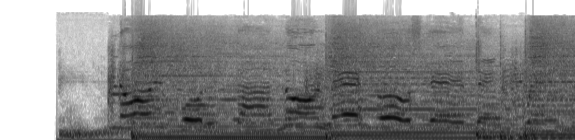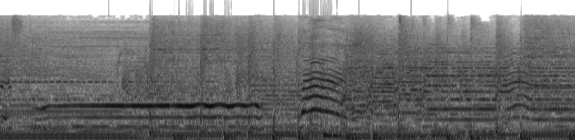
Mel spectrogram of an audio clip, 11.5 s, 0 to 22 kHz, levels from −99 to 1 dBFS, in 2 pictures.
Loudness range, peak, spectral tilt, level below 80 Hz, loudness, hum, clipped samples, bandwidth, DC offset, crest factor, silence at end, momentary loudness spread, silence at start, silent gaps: 3 LU; 0 dBFS; -4 dB/octave; -24 dBFS; -11 LUFS; none; 0.3%; 14.5 kHz; 2%; 12 dB; 0 s; 6 LU; 0.55 s; none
